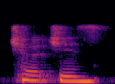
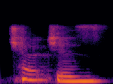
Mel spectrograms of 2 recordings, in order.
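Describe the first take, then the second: The two takes are said the same way.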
